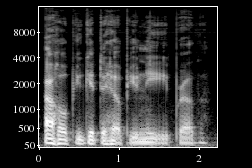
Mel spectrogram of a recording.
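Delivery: low, soft imitation of hurt solemnity; mock sullen. Commentator parroting the athlete's sign-off, low mock-sullen voice. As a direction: drop your voice and parody his grave sign-off. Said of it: "to a sullen".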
